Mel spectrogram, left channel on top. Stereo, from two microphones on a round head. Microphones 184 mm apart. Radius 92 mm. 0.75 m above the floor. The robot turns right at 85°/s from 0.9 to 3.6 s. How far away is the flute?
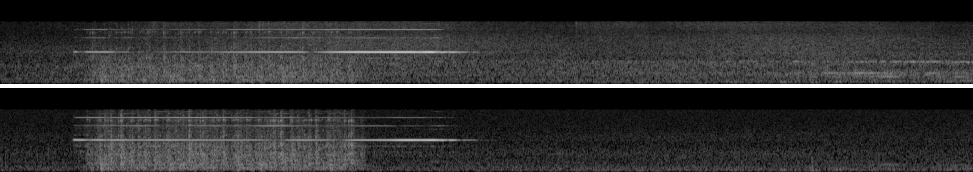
About 1.8 m.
